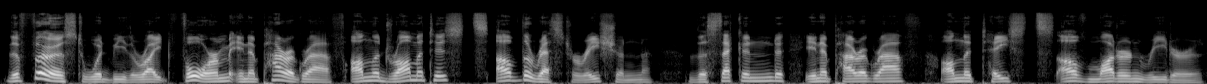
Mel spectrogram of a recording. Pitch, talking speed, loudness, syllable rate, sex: 135 Hz, 135 wpm, -19 LUFS, 3.6 syllables/s, male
